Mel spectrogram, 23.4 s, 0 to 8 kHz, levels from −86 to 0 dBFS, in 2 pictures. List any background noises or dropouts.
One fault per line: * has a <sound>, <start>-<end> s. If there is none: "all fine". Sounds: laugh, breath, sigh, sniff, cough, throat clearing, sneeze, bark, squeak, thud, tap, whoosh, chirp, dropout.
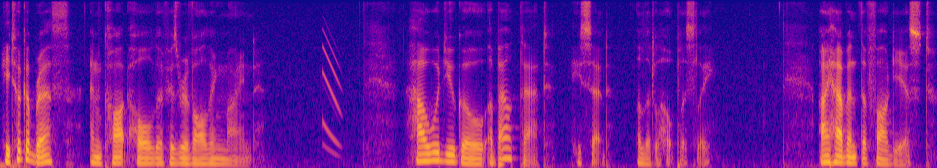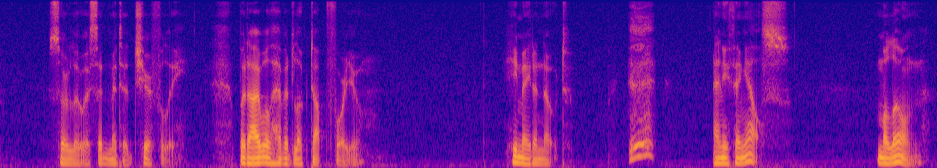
* has a chirp, 4.0-4.3 s
* has a breath, 19.6-19.9 s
